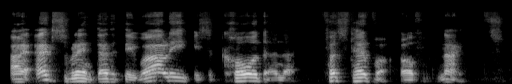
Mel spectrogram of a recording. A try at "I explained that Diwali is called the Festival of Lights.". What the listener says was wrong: It was good, but I didn't hear the word the. the articles, you don't say it pronounced in a pronounced fashion. Let's make sure a and the, they are all important. They're all important, right?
